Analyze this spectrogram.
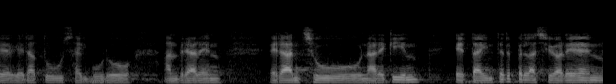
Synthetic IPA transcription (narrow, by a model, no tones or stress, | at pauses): eɣe̞ɾat̪usajlβuɾua̰nd̪ɾe̞aɾe̞n | e̞ɾant͡sunaɾe̞kin | e̞t̪aint̪e̞ɾpe̞lasio̞aɾe̞n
